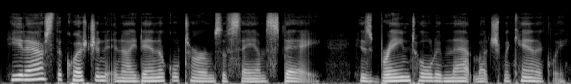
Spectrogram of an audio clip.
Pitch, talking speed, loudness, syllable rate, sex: 160 Hz, 180 wpm, -17 LUFS, 5.1 syllables/s, female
